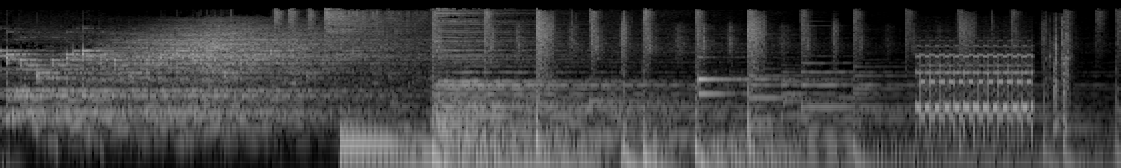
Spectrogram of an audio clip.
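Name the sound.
telephone ringing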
